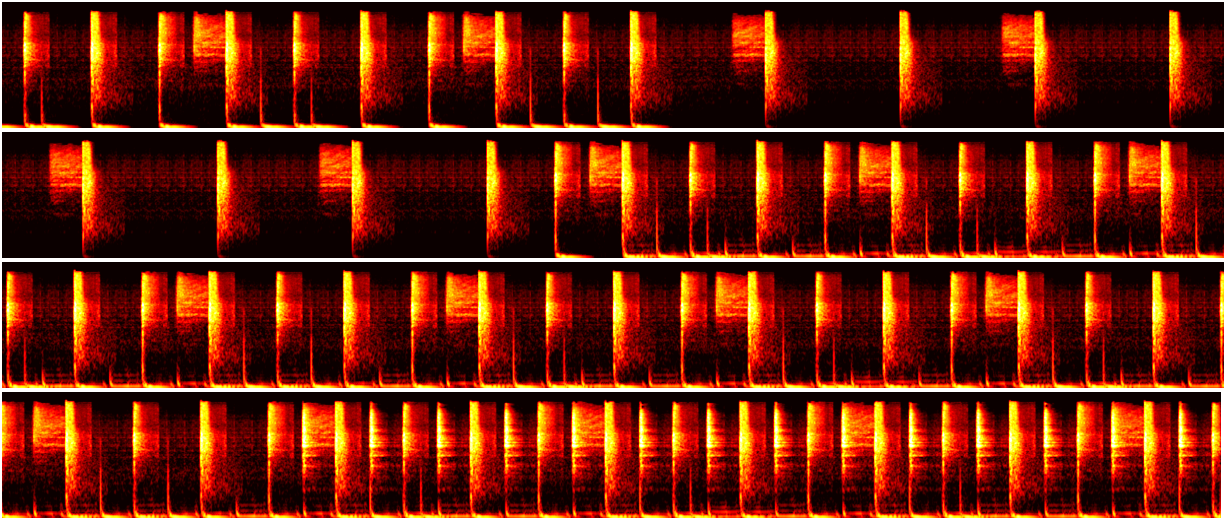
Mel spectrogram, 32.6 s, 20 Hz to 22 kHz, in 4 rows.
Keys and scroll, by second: 17.3 alt+F9.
